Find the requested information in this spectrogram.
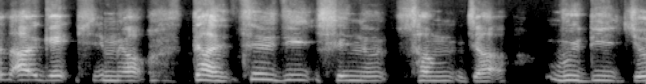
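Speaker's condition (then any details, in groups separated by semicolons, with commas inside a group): Brain lesion disability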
